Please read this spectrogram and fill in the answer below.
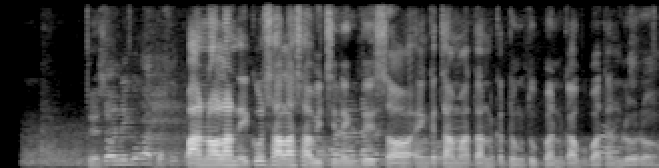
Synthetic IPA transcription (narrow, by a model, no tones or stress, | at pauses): d̥esnikukad̪̥panɔlanikusalahsawid̥ʒ̥i̤nɪŋd̪̥e̤sɔɪŋkət͡ʃamat̪ankəɖ̥ʊ̤ŋt̪ub̥a̤nkab̥ṳpat̪ɛnbloɾɔ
